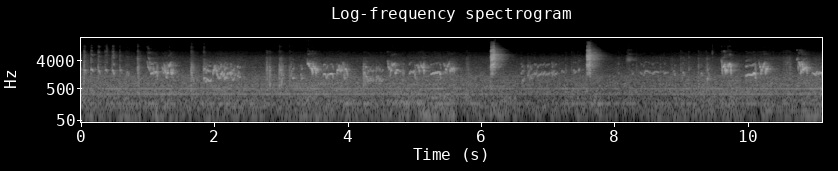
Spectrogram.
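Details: Pet budgerigars chattering continuously with dense scratchy chirps and warbles, broken by two loud sharp clicks or squeaks; a steady hum lies underneath.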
